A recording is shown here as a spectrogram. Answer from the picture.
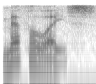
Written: methylase

